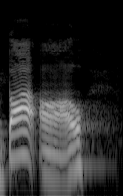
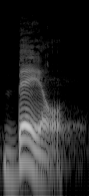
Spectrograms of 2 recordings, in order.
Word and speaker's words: Baal: Some languages would pronounce the name Baal, but I'm choosing to use the anglicized pronunciation Baal.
